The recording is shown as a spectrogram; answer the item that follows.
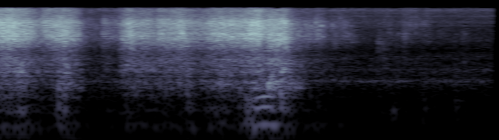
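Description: Rummaging and shuffling of household items during a search for a particular soup, with a short muttered "yeah".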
